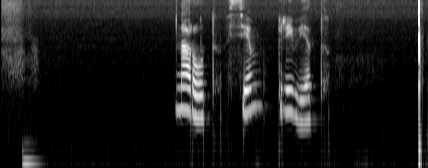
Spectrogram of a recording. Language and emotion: Russian, neutral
